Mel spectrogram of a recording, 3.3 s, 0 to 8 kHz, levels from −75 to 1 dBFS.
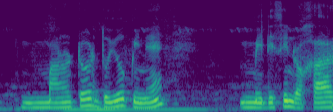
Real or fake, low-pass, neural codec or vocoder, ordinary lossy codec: real; none; none; none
